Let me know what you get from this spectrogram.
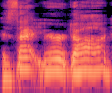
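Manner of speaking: put-on very high, loud screaming. Retelling a neighbor confronting the speaker about the dog: imitating a lady screaming. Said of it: "this lady starts screaming at me".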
